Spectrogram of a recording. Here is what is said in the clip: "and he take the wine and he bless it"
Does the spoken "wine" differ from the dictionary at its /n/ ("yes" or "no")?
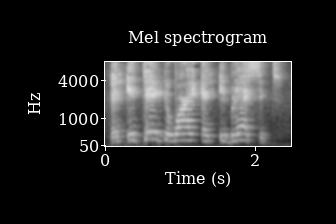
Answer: yes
